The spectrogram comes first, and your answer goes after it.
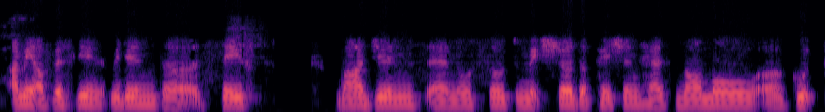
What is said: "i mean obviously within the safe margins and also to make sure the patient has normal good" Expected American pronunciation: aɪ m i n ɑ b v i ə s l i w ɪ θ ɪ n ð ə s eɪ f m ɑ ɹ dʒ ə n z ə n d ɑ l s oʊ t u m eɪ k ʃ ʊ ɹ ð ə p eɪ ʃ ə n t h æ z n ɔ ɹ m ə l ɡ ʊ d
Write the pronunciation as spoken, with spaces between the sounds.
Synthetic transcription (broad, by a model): aɪ m i n ɑ b v i ə s l i w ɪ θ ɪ n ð ə s eɪ f m ɑ dʒ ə n s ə n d ɑ l s oʊ t u m eɪ k ʃ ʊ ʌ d ə p eɪ ʃ ə n t h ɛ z n ɔ m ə l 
